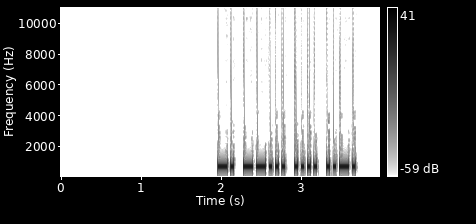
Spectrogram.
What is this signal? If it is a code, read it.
Morse code, heard as a keyed tone, about 29 wpm, 700 Hz. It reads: N7HF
